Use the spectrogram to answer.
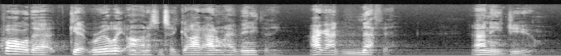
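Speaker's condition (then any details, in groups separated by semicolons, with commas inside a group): No condition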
